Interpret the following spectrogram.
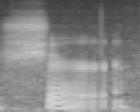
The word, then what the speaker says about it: sure: This number 17, you kind of hear that sh sound at the beginning. Sh. So you might think that E might be silent. It's not the long U sound, it's just all those things to remember.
